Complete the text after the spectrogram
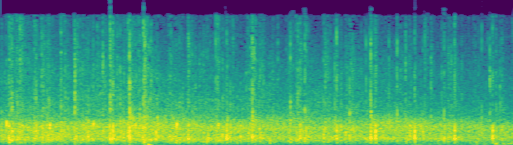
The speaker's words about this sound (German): Und ich bitte euch um einen ganz herzlichen Applaus für Matthias. Viel Spaß!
